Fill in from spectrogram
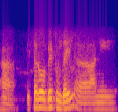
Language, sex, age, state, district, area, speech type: Marathi, male, 18-30, Maharashtra, Beed, rural, conversation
